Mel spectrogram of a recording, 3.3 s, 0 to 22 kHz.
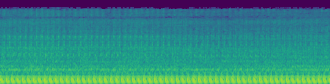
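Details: GY6 single-cylinder scooter engine with an OKO PWK 30mm carburetor and K&N filter, idling at about three thumps a second, slightly uneven and sagging as the idle wanders during carb tuning.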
